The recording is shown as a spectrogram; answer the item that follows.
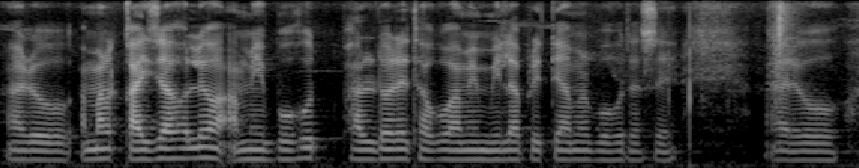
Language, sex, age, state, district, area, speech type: Assamese, male, 18-30, Assam, Barpeta, rural, spontaneous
